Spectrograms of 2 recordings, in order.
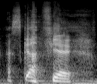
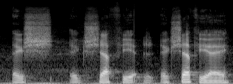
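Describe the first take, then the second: First: The middle of the name sounds like 'coff'. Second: The middle of the name sounds like 'chef'. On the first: The speaker calls it right. "I'm glad you knew the pronunciation" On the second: The speaker calls it wrong. "I thought it was Exchefier"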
